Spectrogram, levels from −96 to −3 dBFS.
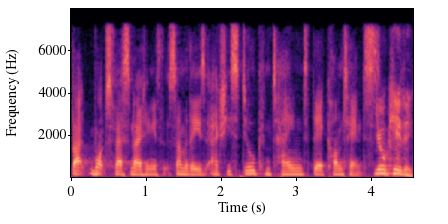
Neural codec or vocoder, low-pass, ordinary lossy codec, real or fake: none; 7.2 kHz; MP3, 64 kbps; real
